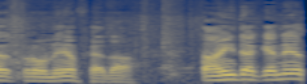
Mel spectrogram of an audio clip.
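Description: A man's voice in several drawn-out phrases with a low, fairly level pitch, speaking or half-singing, with a short gap about a second in.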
